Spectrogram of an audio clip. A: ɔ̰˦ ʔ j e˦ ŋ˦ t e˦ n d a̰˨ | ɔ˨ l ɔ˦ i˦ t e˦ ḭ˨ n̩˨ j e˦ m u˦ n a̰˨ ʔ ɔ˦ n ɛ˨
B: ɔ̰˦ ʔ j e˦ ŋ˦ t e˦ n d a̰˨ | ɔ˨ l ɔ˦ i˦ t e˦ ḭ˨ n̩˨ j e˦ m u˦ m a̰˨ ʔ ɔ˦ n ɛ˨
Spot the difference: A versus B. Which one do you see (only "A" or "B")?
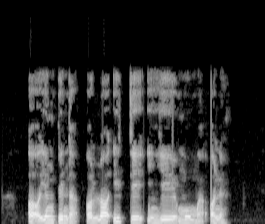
B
